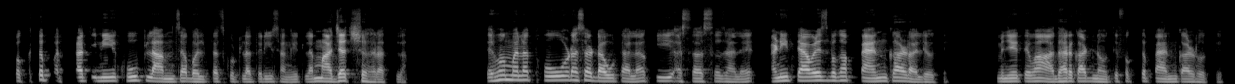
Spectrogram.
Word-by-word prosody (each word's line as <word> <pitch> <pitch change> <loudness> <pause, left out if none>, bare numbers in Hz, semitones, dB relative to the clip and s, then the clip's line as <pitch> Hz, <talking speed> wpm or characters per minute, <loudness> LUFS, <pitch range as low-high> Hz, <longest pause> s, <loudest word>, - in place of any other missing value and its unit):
फक्त - - -7
पत्ता 165 - 0
तिने 165 +1 +1
खूप 185 +1 -1
लांबचा, 140 -1 +2
भलताच 130 0 -4
कुठलातरी 125 0 -7
सांगितला 125 0 -7
माझ्याच 150 +4 +5
शहरातला. 120 -7 -5 0.8
तेव्हा 190 +6 +1
मला 210 -1 +3
थोडासा 195 0 +1
डाउट 150 -1 +1
आला, 135 +1 -2
की 160 +2 -5
असं-असं 140 0 -6
झालंय 125 0 -6 0.2
आणि 165 +4 +4
त्यावेळेस 180 +1 +5
बघा 185 +1 0
पॅनकार्ड 155 +1 +4
आले 120 0 -2
होते. 110 -2 -11 0.5
म्हणजे 140 +1 +1
तेव्हा 145 +1 +1
आधारकार्ड 145 +2 +1
नव्हते. 130 0 -5
फक्त 155 - -10
पॅनकार्ड 130 -2 -2
होते. 115 - -12
145 Hz, 150 wpm, -25 LUFS, 130-165 Hz, 0.8 s, माझ्याच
